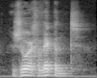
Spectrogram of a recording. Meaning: alarming, worrying
- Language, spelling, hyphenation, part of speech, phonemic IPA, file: Dutch, zorgwekkend, zorg‧wek‧kend, adjective, /ˌzɔrxˈʋɛ.kənt/, Nl-zorgwekkend.ogg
